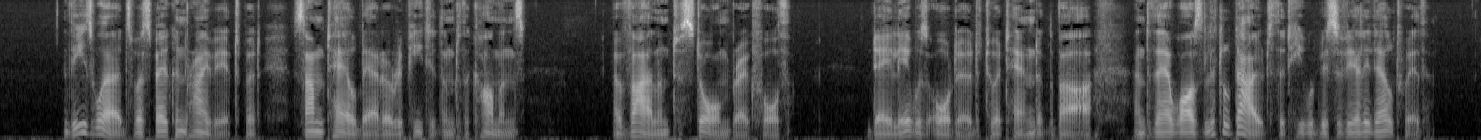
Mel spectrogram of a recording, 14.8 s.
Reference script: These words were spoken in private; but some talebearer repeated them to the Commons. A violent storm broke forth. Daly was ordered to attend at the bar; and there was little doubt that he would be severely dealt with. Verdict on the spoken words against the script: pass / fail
fail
